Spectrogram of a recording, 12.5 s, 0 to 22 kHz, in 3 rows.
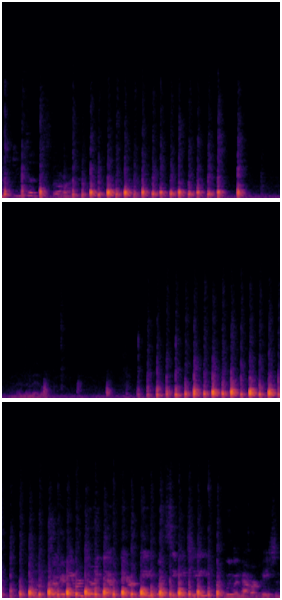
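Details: Manual chest percussion during chest physiotherapy for airway clearance in cystic fibrosis, child patient lying on his belly, two lobes at a time: rapid hollow rhythmic clapping about 210 a minute with a short pause.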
